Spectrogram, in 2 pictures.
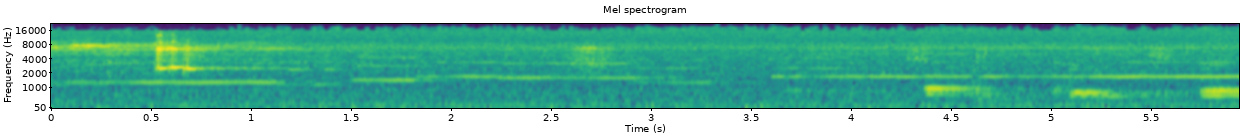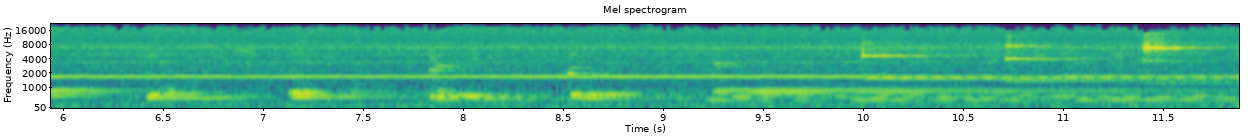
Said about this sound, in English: Good. Good touch with the concert bells there. I like the way we changed that around a little bit.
